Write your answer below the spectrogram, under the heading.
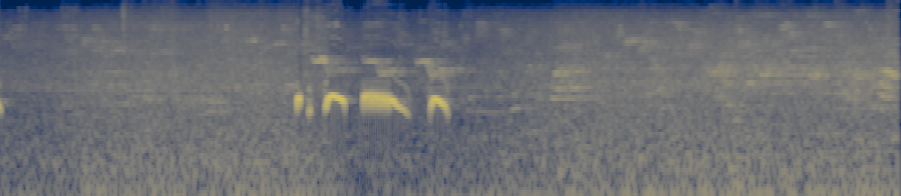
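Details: Female spotted dove urging and calling to a male. A single phrase sits mid-recording: two brief hooked notes, then a drawn-out, slightly descending coo and a final short note. Quiet background.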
